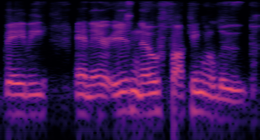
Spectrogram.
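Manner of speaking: normal talking voice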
